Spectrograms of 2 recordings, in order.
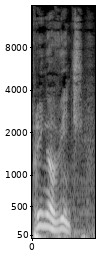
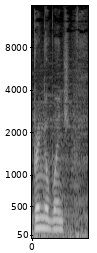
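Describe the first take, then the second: First: It is said in a put-on Russian accent. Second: It is said without a Russian accent. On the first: The speaker calls it wrong. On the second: The speaker calls it right.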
